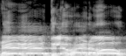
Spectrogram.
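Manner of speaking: high, insistent hailing; calling out. Real, not acted. Preacher hails men chatting in the crowd, calling out. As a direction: hail someone across the crowd.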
